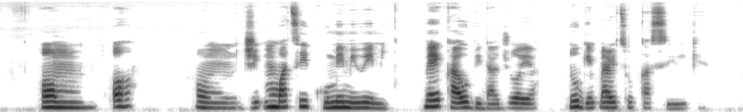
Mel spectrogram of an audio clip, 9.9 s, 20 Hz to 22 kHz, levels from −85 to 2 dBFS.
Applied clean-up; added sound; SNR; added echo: none; none; none; none.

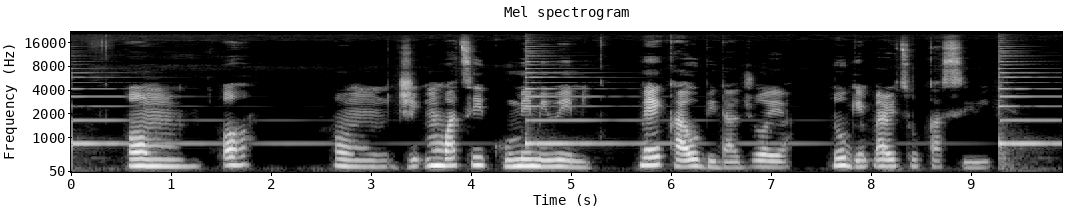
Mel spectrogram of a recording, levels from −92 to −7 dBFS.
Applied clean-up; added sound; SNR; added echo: none; Keyboard (musical); 14 dB; none.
